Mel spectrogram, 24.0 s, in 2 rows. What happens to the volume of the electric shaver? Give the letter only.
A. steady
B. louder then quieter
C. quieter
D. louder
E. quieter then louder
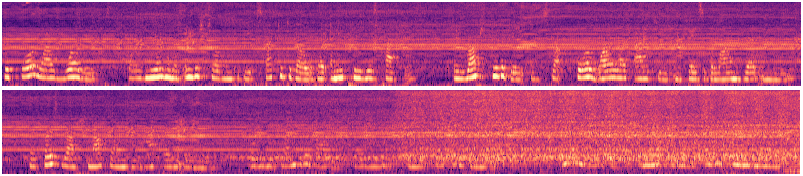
A.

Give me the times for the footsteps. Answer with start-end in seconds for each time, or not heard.
not heard.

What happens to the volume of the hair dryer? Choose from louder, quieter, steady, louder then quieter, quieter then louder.
louder.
